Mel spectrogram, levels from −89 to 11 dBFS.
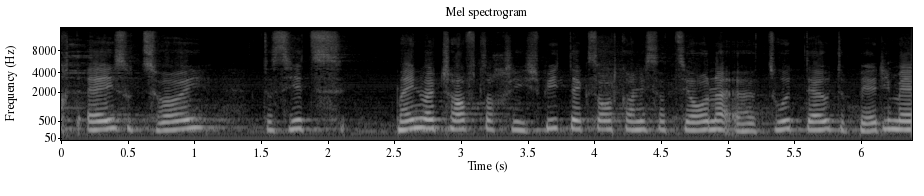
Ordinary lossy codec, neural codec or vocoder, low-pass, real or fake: none; none; 14.4 kHz; real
